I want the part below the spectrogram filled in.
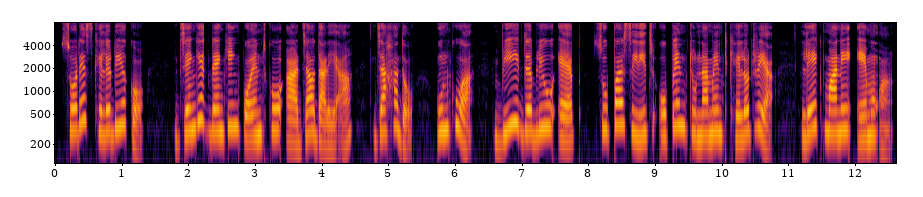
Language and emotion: Santali, neutral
